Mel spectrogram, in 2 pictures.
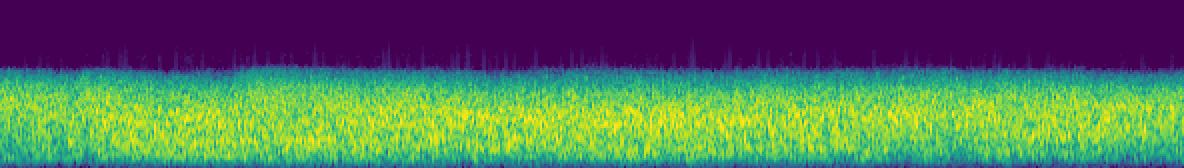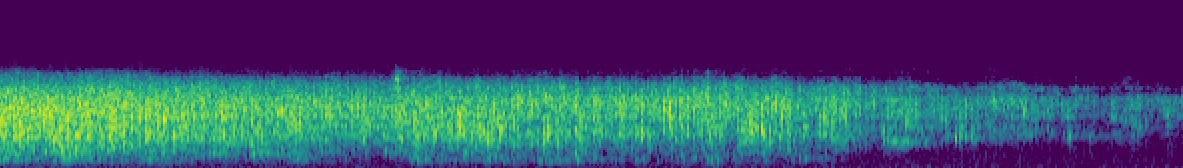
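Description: Film sound effect of an explosion in a cave: a loud, dense rumbling noise that holds steady, then dies away over the last several seconds.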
